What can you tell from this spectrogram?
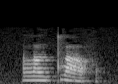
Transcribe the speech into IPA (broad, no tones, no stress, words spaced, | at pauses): lˠə tʷɑf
